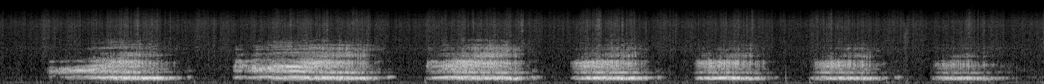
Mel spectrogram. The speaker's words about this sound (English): But they all stopped and became hushed when the king of beasts, the mighty lion, roared like this.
